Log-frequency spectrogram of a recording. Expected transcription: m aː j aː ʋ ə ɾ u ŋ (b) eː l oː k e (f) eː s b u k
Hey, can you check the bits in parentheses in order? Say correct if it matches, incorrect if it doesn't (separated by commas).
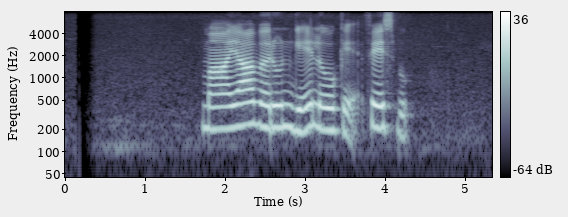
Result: incorrect, correct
